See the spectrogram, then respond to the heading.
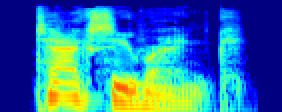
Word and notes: taxi rank: American English

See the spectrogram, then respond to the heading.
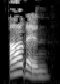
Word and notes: auden: British English

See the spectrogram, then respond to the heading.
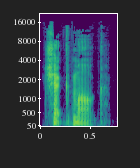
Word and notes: check mark: British English

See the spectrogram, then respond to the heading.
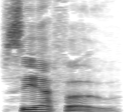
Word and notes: cfo: British English

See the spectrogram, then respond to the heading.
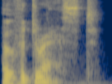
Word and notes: overdressed: British English

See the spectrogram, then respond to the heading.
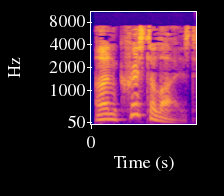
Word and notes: uncrystallized: British English

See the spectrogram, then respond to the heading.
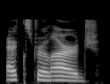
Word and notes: extra large: British English

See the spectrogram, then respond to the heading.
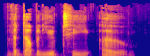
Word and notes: wto: British English

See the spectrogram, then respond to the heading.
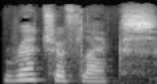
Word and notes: retroflex: American English

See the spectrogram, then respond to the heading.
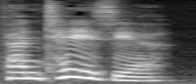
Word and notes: fantasia: British English

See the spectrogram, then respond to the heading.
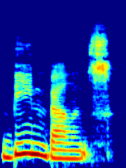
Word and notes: beam balance: American English

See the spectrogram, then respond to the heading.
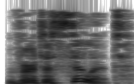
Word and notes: verticillate: British English

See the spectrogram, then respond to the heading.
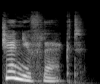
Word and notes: genuflect: British English

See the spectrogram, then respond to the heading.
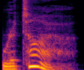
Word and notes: retire: British English

